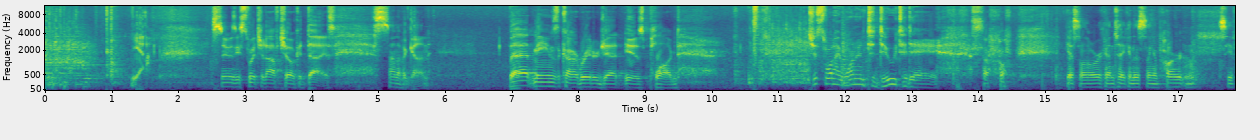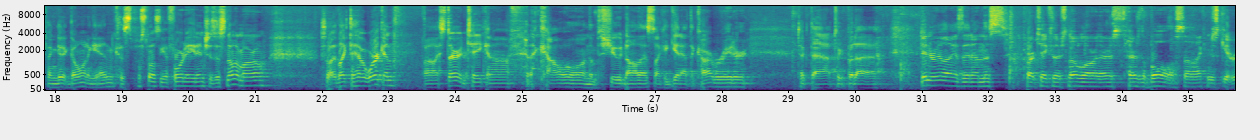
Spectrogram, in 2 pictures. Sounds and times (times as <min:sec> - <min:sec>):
Speech: 0:01.3 - 0:01.6, 0:02.5 - 0:05.8, 0:07.0 - 0:09.6, 0:11.4 - 0:14.5, 0:15.3 - 0:21.2, 0:22.0 - 0:28.4, 0:29.1 - 0:35.7.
